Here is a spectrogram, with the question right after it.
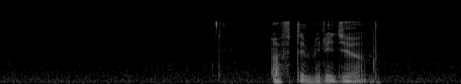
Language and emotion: Russian, neutral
